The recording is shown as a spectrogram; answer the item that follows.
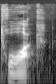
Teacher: The glide insertion, that's adding a W in words like talk to make it twalk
